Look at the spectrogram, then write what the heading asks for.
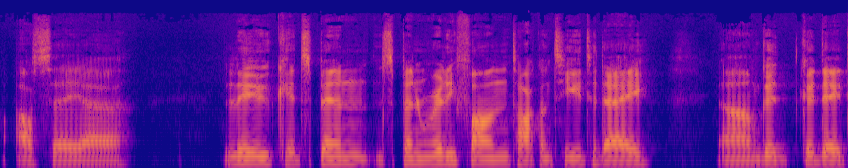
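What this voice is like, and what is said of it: Put-on British accent. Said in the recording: “your best British accent”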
